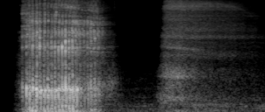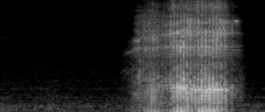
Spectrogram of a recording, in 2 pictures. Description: Snoring sound. Male sleeping and snoring. Human sounds. Loopable.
